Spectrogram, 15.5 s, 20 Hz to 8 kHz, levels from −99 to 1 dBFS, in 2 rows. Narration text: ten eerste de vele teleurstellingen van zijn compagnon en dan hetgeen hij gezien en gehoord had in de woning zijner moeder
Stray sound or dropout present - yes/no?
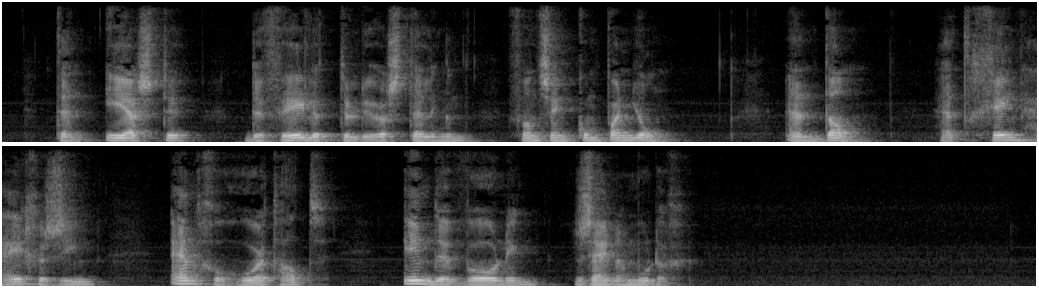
no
